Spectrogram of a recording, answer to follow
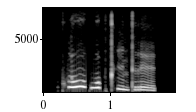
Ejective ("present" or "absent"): absent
